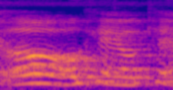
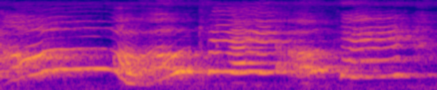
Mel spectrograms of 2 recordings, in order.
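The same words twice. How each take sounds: First: Said in the usual way. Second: Squeaky high laughing oh okay; high-pitched giggling disbelief. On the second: Retold or imitated. Retelling shock at the kiss.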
